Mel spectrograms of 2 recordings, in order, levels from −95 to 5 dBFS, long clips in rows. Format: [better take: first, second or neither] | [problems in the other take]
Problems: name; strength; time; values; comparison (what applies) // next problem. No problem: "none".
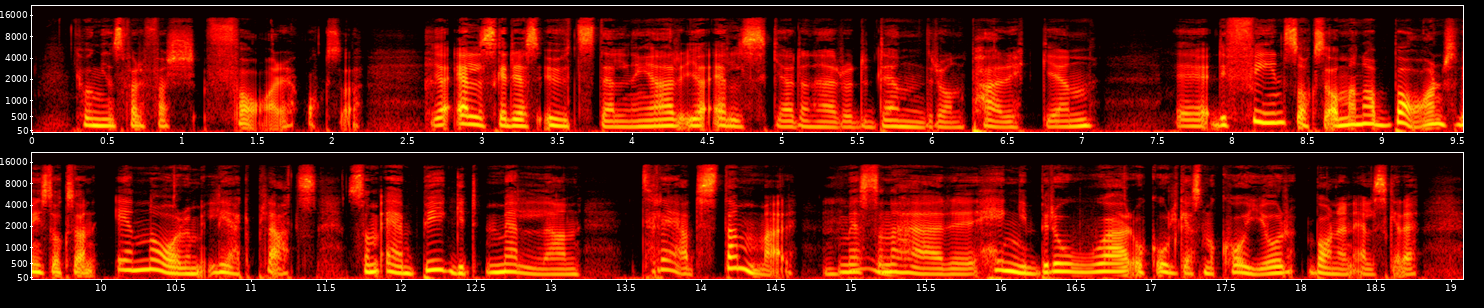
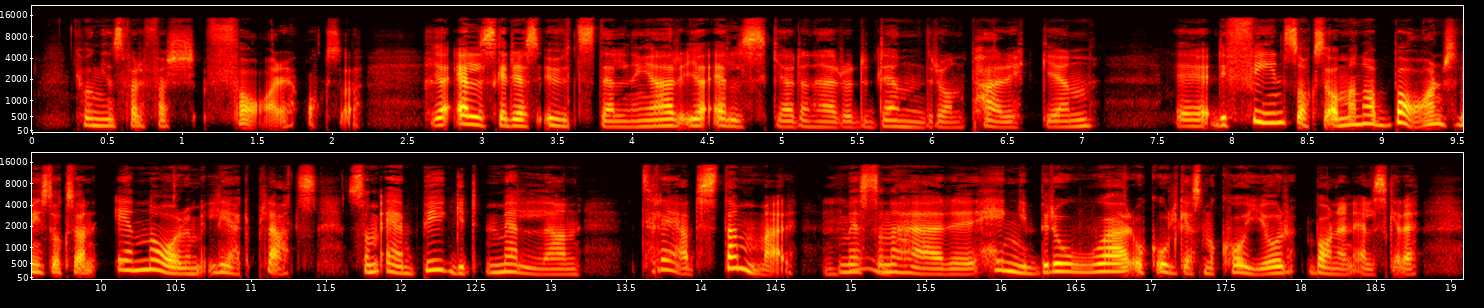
first | thin; somewhat; fading below 450 Hz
